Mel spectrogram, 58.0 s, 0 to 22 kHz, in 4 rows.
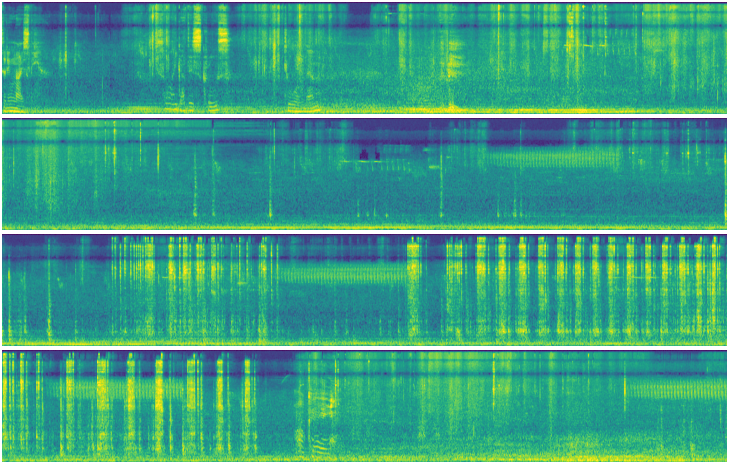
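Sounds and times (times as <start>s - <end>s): hand ratchet clicking: 31.1s - 34.7s, 36.9s - 48.7s
steady low hum: 31.2s - 58.0s.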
